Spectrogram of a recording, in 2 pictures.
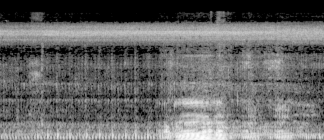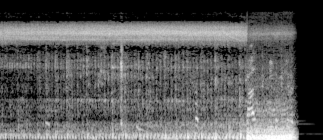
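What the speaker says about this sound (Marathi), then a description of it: "ही बघा रिक्षा आली" An auto rickshaw pulls up with its engine rumbling loudly and steadily, swelling as it draws near, while a voice talks over it and a constant high whine runs throughout.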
